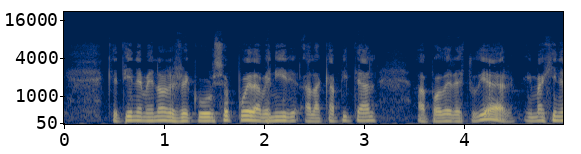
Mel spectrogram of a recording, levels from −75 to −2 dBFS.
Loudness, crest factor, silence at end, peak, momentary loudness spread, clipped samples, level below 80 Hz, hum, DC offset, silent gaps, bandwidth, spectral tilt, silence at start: -26 LUFS; 18 dB; 0 s; -6 dBFS; 10 LU; under 0.1%; -60 dBFS; none; under 0.1%; none; 10.5 kHz; -7.5 dB/octave; 0.1 s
